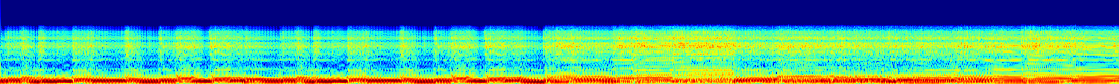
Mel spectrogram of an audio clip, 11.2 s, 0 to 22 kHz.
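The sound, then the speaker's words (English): A loud, heavily distorted electric guitar through a Friedman BE100 amp plays choppy rhythmic chords for several seconds, then shifts into ringing, sustained notes, with no voices. “Friedman BE100, …, ….”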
